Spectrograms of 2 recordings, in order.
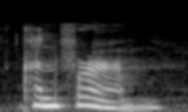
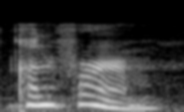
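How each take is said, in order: The two takes are said the same way.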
